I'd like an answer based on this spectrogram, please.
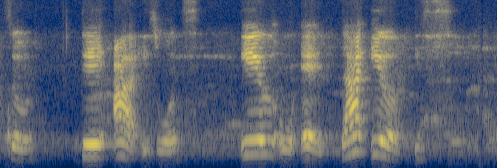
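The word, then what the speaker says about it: ils: Il even though you pronounce it as il it's having s.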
